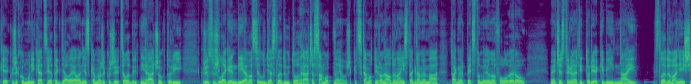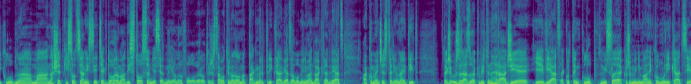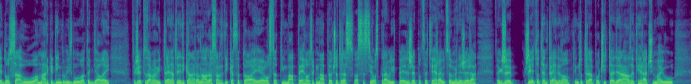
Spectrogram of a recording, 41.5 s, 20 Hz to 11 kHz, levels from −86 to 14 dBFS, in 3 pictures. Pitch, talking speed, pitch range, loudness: 130 Hz, 200 wpm, 120-135 Hz, -14 LUFS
